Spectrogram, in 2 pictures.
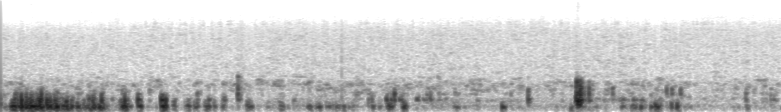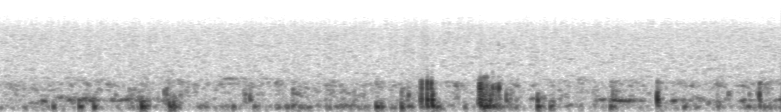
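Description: Irregular gurgling and bubbling rumbles with brief squeaks and pauses: ordinary stomach growling from gas and fluid moving through the gut.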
